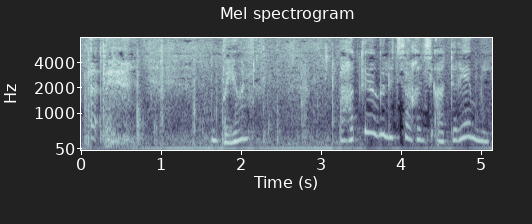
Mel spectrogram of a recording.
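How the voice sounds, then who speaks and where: A very high, youthful voice over clear background noise. She is a gentle, selfless niece with a Filipino accent, speaking politely and pleadingly. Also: expressive, moderate pace. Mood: puzzled. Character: gentle, selfless young niece, wrongly accused. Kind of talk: Filipino radio drama acting. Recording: noisy radio drama recording.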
